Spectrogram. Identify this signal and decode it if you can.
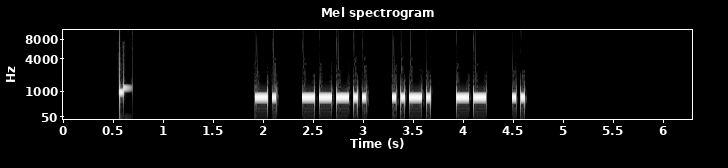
Morse code, heard as a keyed tone, about 28 wpm, spaced as for 20 wpm, 700 Hz. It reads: N8FMI
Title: USA Call Signs - 5 Characters - 2x Character Spacing - 28wpm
